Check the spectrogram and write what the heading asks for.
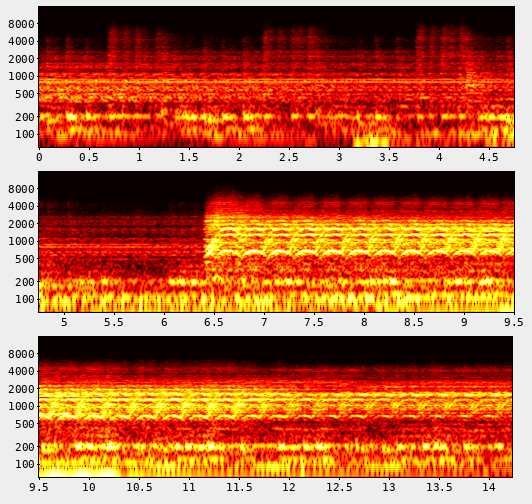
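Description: Live rock band playing a slow, sustained instrumental passage, recorded on a bootleg reel-to-reel tape. Quieter held tones give way, about six seconds in, to a loud sustained chord with a wavering vibrato that comes in abruptly and holds.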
